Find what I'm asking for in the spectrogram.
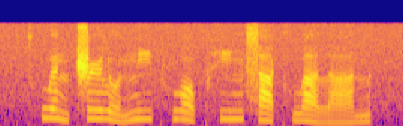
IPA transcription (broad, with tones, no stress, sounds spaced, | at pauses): t̪ʰ w ə˥˩ n ʈ͡ʂ ɻ̩˥ l o˨ ʊ̯ n̪ i˥ pʰ w ɔ˥˩ pʰ i˥ ŋ s ä˥˧ kʰ w ä˥˩ l a˧˥ n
